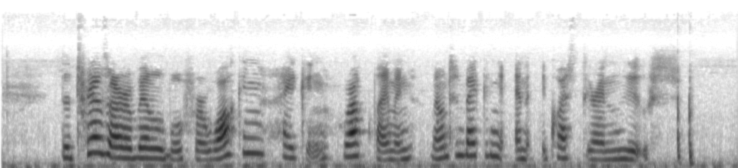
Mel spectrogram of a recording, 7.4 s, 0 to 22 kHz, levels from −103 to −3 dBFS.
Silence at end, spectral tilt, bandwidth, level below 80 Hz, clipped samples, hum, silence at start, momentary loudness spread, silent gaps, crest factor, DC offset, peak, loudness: 0 s; -7 dB/octave; 11.5 kHz; -46 dBFS; under 0.1%; none; 0.05 s; 12 LU; none; 20 dB; under 0.1%; -8 dBFS; -29 LUFS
